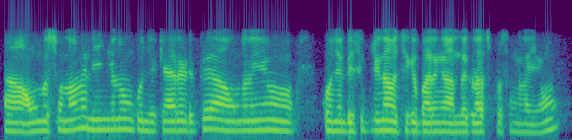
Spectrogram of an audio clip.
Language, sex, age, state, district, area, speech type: Tamil, male, 18-30, Tamil Nadu, Thanjavur, urban, conversation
